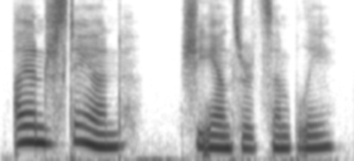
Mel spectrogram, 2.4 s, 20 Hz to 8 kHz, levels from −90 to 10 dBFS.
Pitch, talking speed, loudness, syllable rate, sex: 215 Hz, 125 wpm, -20 LUFS, 5.5 syllables/s, female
